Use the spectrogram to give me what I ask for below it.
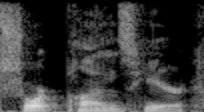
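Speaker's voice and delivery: ordinary delivery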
